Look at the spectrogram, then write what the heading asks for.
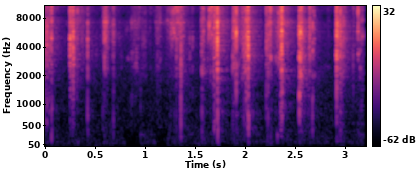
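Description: Oracle cards shuffled by hand, a rapid, close run of crisp riffling slaps and flicks repeating steadily for several seconds, fairly loud with no voices over it.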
